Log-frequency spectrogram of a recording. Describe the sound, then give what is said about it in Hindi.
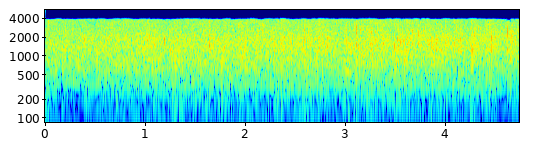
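A crowd of participants claps for one another, steadily for several seconds, in a dense, even wash of many hands with no clear individual beats and no voices on top. “बजाइए ताली एक दूसरे के लिए।”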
